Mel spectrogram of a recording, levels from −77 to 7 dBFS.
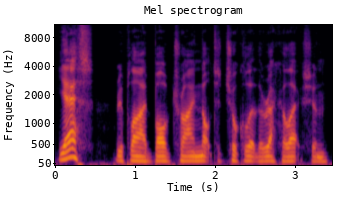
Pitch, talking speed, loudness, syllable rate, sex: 110 Hz, 175 wpm, -19 LUFS, 4.8 syllables/s, male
